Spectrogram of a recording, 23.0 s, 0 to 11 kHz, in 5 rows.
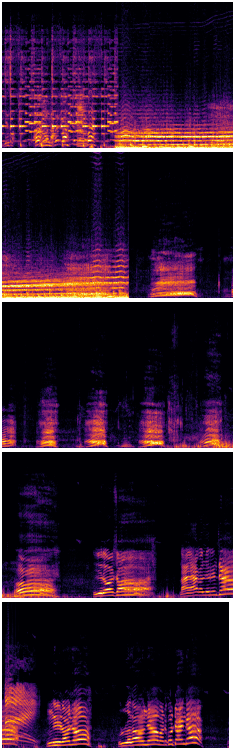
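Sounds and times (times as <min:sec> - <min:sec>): dramatic music sting with rumble: 0:02.3 - 0:07.2
man roaring: 0:02.3 - 0:11.4, 0:12.0 - 0:12.6, 0:13.2 - 0:15.1.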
